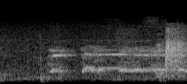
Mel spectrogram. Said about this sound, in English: And that cock crows three times.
